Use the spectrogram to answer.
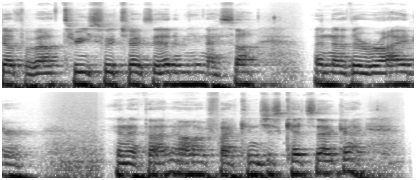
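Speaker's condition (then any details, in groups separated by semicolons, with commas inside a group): Parkinson's disease; still cycling, balance problems, reduced control of body functions, tasks take much longer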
